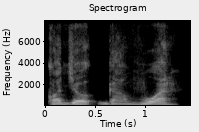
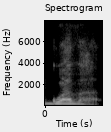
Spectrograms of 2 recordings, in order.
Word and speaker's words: Kodzo Gavua: Some people even call me Guava. Once they don't eat me, I accept. Yes. So it's Kodzo Gavua.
